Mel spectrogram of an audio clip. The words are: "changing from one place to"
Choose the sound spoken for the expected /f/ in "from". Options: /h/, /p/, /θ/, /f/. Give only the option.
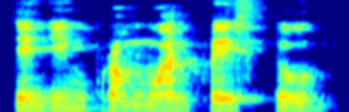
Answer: /p/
